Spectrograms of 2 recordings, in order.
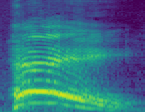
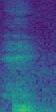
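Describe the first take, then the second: First: It is said loudly, with strong energy. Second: It is said quietly, with little energy. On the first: People cannot help but look and listen. The speaker calls it right. "a tonality that will start to soar over the room" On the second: Nobody will notice it. The speaker calls it wrong. "nobody's going to hear that"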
